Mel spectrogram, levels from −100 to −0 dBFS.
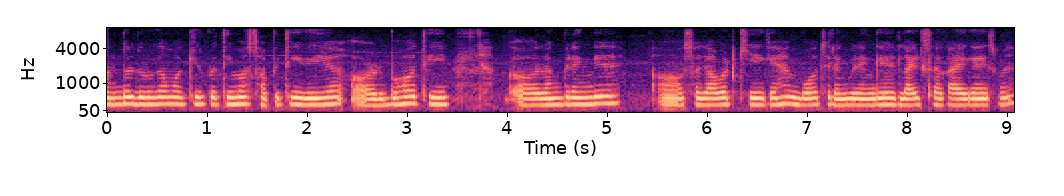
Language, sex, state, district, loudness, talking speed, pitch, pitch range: Hindi, female, Bihar, Vaishali, -11 LUFS, 170 wpm, 200 Hz, 190-210 Hz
